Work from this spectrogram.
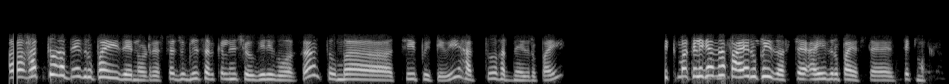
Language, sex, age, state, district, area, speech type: Kannada, female, 30-45, Karnataka, Dharwad, urban, conversation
